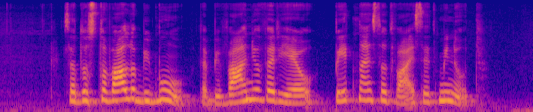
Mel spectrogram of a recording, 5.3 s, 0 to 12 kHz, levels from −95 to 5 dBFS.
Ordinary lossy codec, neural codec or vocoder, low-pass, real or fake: none; vocoder, 48 kHz, 128 mel bands, Vocos; 10.8 kHz; fake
